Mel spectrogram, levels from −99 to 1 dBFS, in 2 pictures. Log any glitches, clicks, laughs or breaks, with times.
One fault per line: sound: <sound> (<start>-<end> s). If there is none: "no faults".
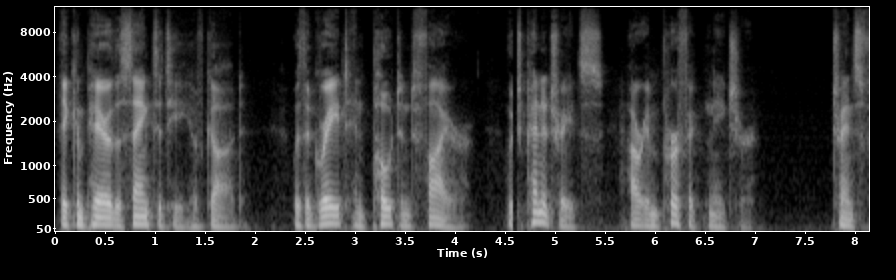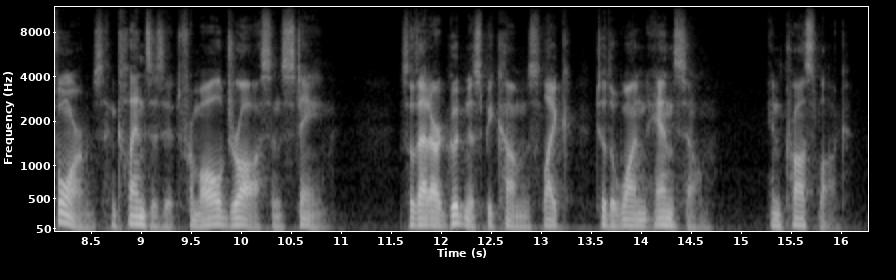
sound: dropout (4.6-4.6 s)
